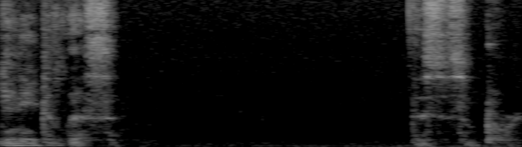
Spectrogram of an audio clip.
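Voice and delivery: firm, low whisper. Explaining how to speak with force and impact: lowered voice for force. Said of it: "by lowering my voice".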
